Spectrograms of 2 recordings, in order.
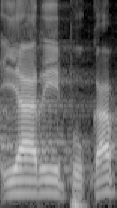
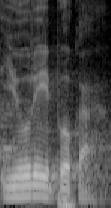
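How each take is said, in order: First: The first vowel is an a sound. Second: The first vowel is a u sound. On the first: "Bi fathi awalihi, dengan fathah huruf pertamanya" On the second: "Wa dhammihi, juga boleh pakai huruf dhammah"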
